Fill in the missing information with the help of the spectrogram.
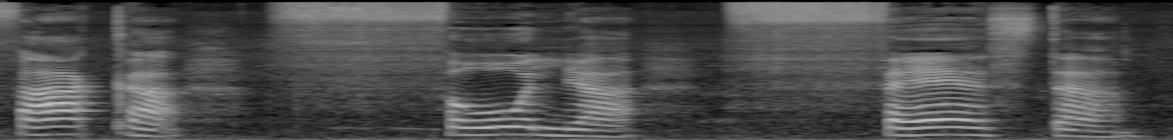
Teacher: E vento, apenas isso. Não temos som na garganta. Então, se a gente ligar o motorzinho por engano, ele vai se transformar no som de outra letra, que seria o V. · produzido através do contato dos dentes superiores com o lábio inferior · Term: O som do F, som do F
